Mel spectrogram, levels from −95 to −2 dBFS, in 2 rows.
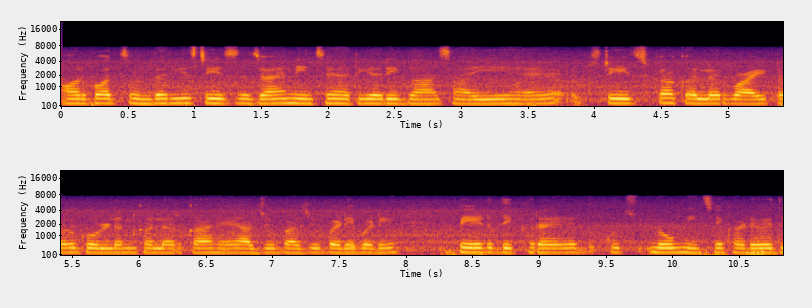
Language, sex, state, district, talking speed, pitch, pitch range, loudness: Hindi, female, Uttarakhand, Tehri Garhwal, 190 wpm, 175 Hz, 165-175 Hz, -15 LUFS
